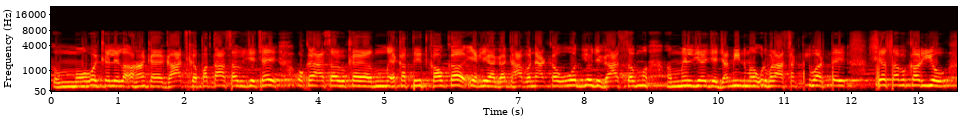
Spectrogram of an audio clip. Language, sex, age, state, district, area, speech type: Maithili, male, 60+, Bihar, Darbhanga, rural, spontaneous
